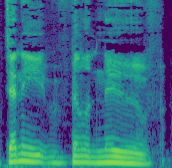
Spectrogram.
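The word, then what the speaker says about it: Denis Villeneuve: Well, mainly with Denny Villeneuve. I believe is the way you actually say his name, which I said it completely wrong.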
